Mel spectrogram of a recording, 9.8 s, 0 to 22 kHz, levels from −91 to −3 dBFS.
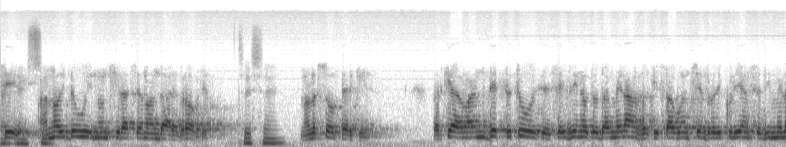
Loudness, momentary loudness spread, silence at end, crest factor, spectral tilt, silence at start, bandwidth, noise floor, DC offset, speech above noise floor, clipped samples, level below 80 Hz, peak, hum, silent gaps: -29 LUFS; 9 LU; 0 s; 14 dB; -7.5 dB/octave; 0 s; 16.5 kHz; -55 dBFS; under 0.1%; 27 dB; under 0.1%; -60 dBFS; -14 dBFS; none; none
